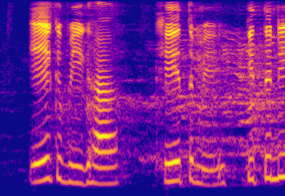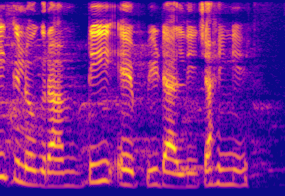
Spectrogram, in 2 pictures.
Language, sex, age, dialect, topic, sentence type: Hindi, female, 18-24, Awadhi Bundeli, agriculture, question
